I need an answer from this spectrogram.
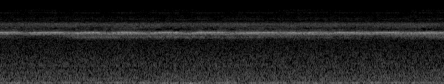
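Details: Insects calling at evening in Shika Town on the Noto Peninsula, Ishikawa, Japan: a steady, unbroken high-pitched ringing trill that holds one even tone throughout, with no other clear sounds.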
